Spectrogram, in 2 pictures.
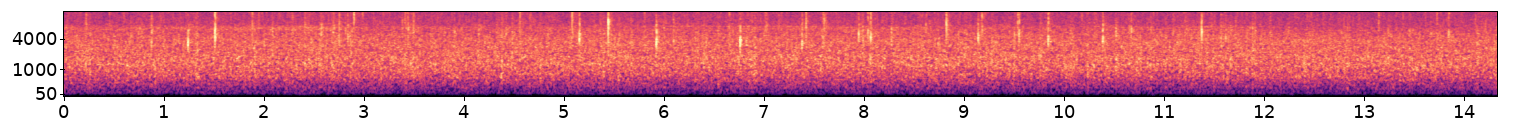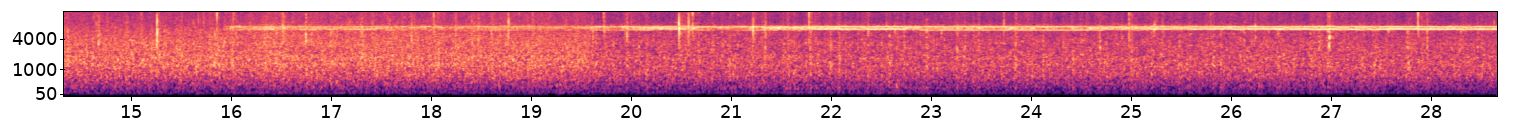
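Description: Steady heavy rain falling, with a dense even hiss and scattered drop ticks. A thin, steady high whine joins about halfway through.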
